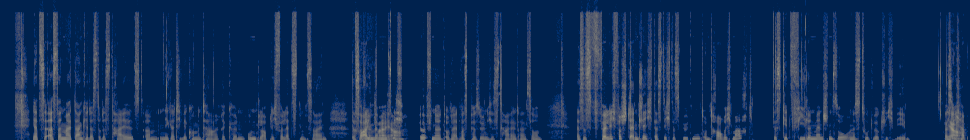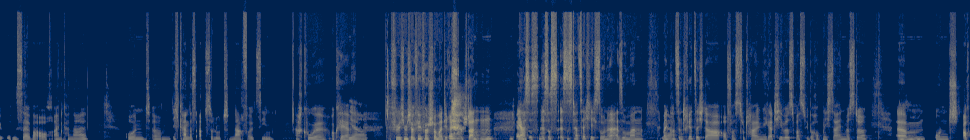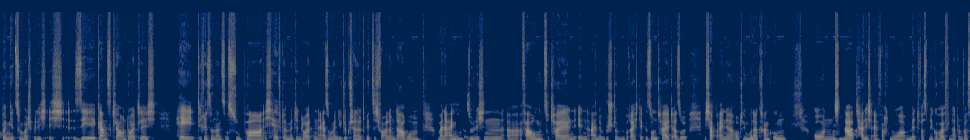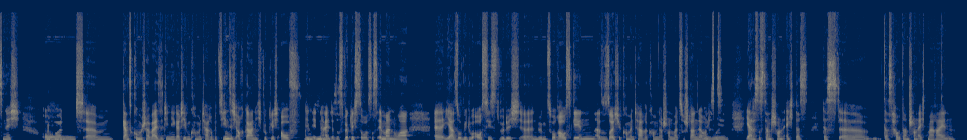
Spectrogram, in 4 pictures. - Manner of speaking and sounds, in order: joyful: "auf jeden Fall schon mal"; chuckle; laughing while speaking: "Ja"
- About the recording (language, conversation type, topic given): German, advice, Wie kann ich damit umgehen, dass mich negative Kommentare in sozialen Medien verletzen und wütend machen?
